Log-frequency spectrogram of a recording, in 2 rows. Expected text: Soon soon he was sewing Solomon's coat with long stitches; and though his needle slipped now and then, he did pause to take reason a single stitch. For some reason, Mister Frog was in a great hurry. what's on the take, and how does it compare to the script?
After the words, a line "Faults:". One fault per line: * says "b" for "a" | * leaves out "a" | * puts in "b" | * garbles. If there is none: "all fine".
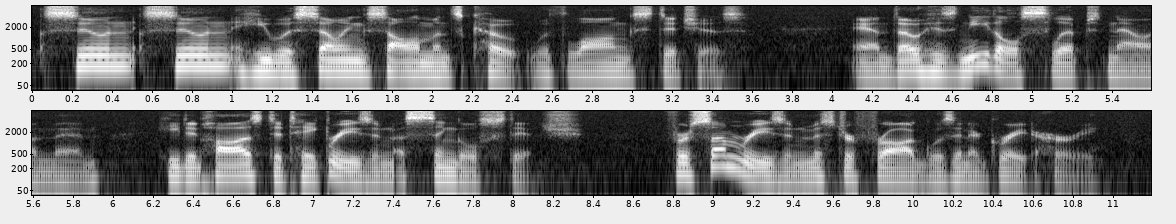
Soon soon he was sewing Solomon's coat with long stitches; and though his needle slipped now and then, he did pause to take reason a single stitch. For some reason, Mister Frog was in a great hurry.
Faults:
all fine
